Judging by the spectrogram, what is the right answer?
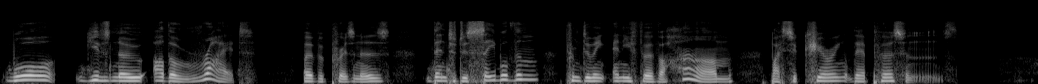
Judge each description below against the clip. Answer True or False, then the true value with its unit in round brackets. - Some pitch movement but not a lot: True (4.2 semitones)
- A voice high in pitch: False (160 Hz)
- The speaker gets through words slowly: True (115 wpm)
